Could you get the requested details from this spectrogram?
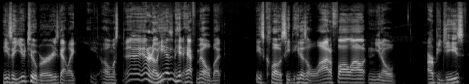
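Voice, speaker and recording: A man commentates casually over a video game. His bright, mid-pitched voice moves around in a lively way, and he chats and thinks aloud as he plays. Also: moderate pace. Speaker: gaming video host.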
